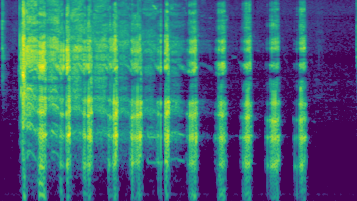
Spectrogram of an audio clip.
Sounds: Laughter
